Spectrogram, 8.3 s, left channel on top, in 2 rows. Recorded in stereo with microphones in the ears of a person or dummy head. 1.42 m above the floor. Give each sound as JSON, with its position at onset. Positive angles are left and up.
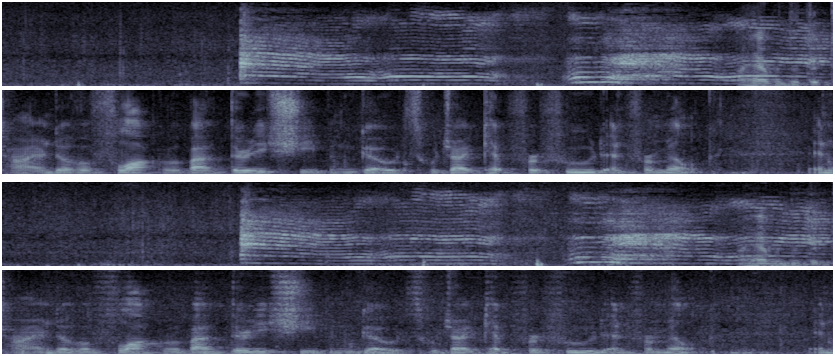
{"t": 1.2, "sound": "a baby crying", "side_deg": 70, "distance_m": 4.0}
{"t": 3.7, "sound": "a man speaking", "side_deg": 75, "distance_m": 1.1}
